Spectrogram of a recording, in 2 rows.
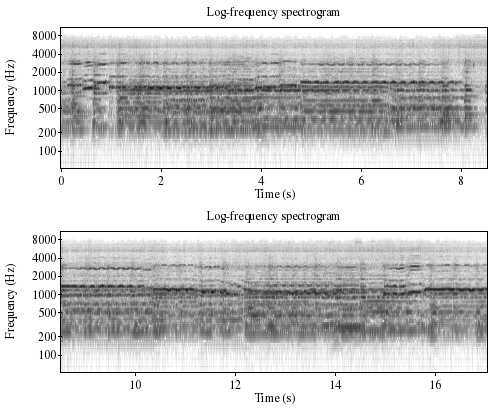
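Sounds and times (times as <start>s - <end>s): jazz dance band on gramophone: 0.0s - 17.0s.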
